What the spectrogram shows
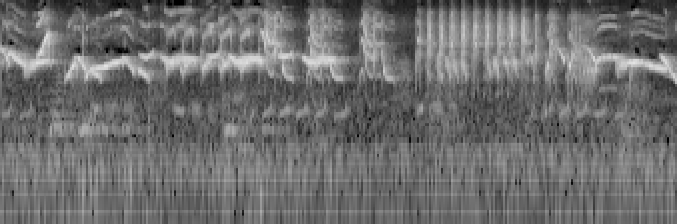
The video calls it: HWAMEI / WAMBI GACOR DI ALAM LIAR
